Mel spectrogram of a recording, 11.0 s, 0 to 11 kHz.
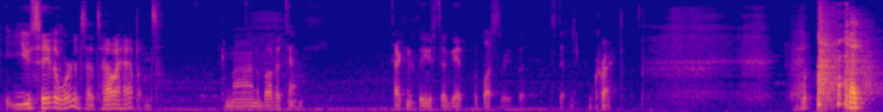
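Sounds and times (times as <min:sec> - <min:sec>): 
speech: 0:00.2 - 0:02.1, 0:02.8 - 0:03.9, 0:04.9 - 0:07.8, 0:09.9 - 0:11.0
person inhaling: 0:08.0 - 0:09.7
person getting over a cough coughing harshly: 0:10.0 - 0:11.0.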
